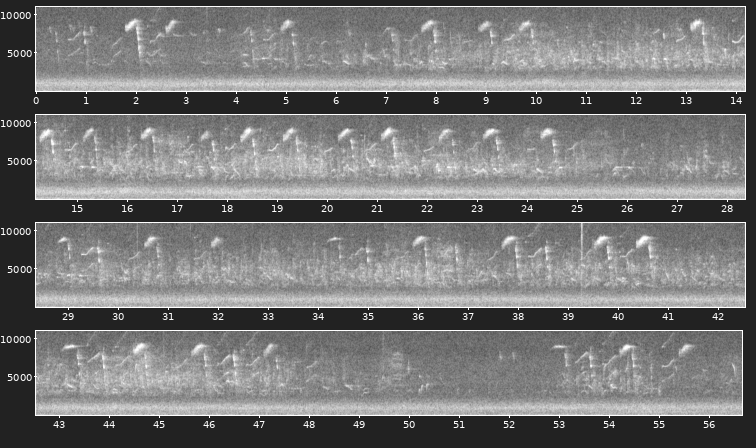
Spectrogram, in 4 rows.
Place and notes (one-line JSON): {"title": "Berlin Buch, Deutschland - Erlenzeisige / Eurasian siskin", "date": "2022-01-23 13:29:00", "description": "(Sony PCM D50)", "latitude": "52.63", "longitude": "13.46", "altitude": "51", "timezone": "Europe/Berlin"}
